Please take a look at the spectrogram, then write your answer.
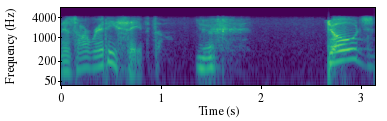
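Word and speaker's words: דוד: Look even at Dowd's name. They call it David. Dowd has meaning. Look up Dowd. It means beloved. Mm-hmm. David doesn't have any meaning. And by changing the pronunciation of the wa, which conveys the O sound in Yahweh's name, to a V, is it doesn't exist.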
